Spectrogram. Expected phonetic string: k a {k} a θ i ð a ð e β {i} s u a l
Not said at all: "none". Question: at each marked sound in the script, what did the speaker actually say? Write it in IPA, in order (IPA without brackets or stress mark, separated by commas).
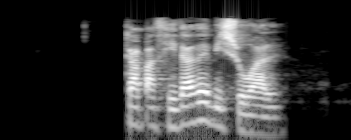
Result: p, i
